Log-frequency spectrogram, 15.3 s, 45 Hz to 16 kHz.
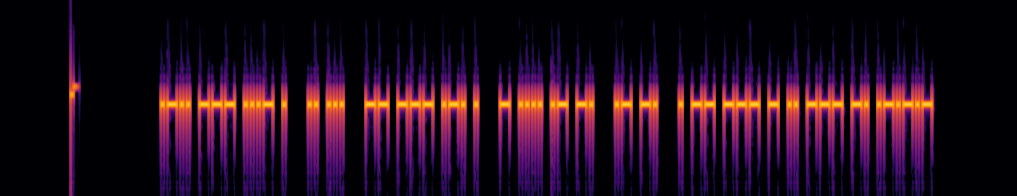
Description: Morse code, heard as a keyed tone, about 25 wpm, 700 Hz. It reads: LOVE IS MORE THAN AN EMOTION.
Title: Sentences from Top 1600 Words 25wpm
